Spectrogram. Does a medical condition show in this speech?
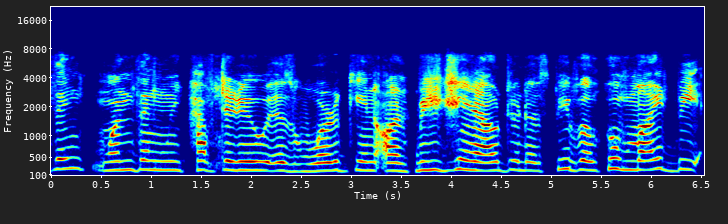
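Yes: cerebral palsy, mild.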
